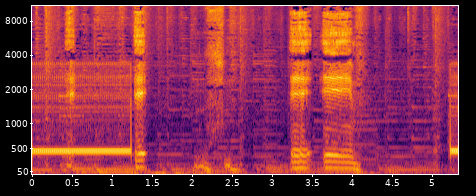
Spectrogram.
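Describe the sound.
A telephone line tone sounds as a call is placed, a steady pitched hum lasting about a second before cutting off, followed by brief scraping and clicking noises.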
